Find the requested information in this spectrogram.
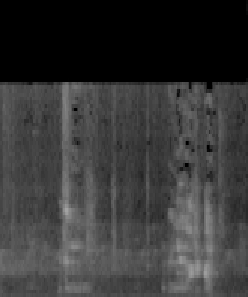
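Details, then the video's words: Pet African grey parrot repeating words it knows: two short, speech-like utterances with voice-like harmonics, the second rising into a brighter, higher ending. "African grey parrot cuty repeating the know words"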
